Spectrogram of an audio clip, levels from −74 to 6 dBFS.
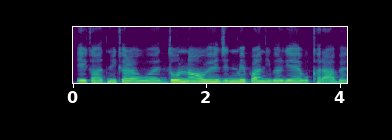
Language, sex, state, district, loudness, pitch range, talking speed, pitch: Hindi, female, Uttar Pradesh, Lalitpur, -15 LUFS, 220-235 Hz, 230 wpm, 225 Hz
